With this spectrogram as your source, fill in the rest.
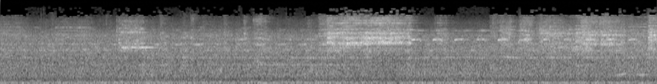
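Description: A long train rumbles steadily across a bridge in the distance.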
